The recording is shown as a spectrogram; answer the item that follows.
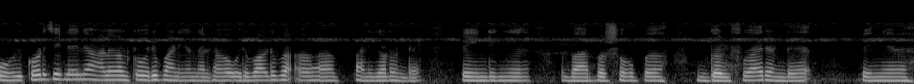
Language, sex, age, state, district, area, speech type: Malayalam, female, 30-45, Kerala, Kozhikode, urban, spontaneous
